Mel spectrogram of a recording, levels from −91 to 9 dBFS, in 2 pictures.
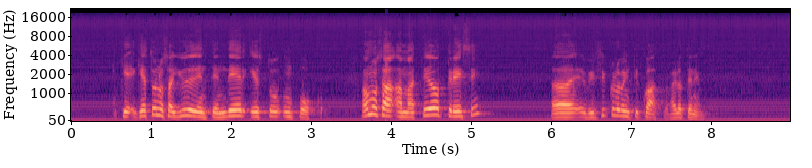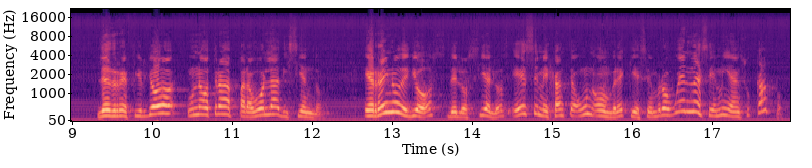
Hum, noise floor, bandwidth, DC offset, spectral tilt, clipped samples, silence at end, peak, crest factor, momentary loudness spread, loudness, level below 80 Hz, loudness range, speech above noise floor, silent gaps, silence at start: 60 Hz at -40 dBFS; -40 dBFS; 18.5 kHz; under 0.1%; -6 dB/octave; 0.2%; 0.1 s; 0 dBFS; 14 dB; 10 LU; -14 LUFS; -42 dBFS; 6 LU; 26 dB; none; 0.55 s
